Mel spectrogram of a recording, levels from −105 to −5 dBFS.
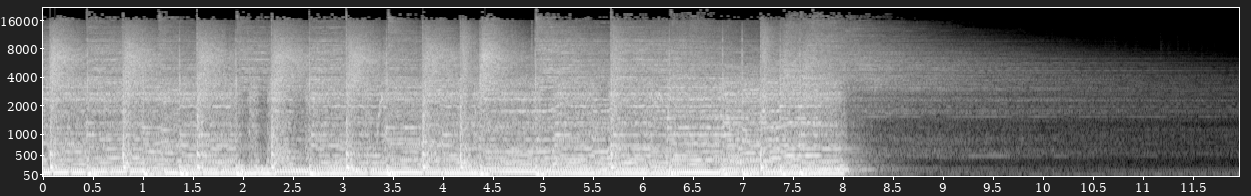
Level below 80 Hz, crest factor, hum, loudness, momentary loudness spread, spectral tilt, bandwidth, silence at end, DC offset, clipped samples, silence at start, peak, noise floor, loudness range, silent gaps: -18 dBFS; 10 dB; none; -10 LUFS; 2 LU; -4.5 dB/octave; 18 kHz; 3.45 s; under 0.1%; under 0.1%; 0 s; 0 dBFS; -61 dBFS; 6 LU; none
